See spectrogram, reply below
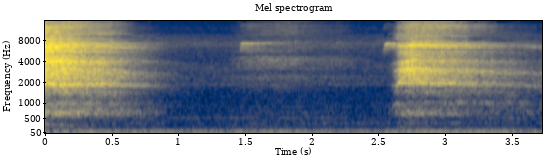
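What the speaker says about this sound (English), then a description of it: "breathing through the nose, retain, retain, retain, release" Slow, deep breaths in and out through the nose during a yoga session: a long airy exhale, a quieter pause, then another strong rush of breath, close and unaccompanied.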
